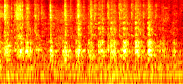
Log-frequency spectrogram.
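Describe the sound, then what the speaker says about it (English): A whisk scraping and knocking around the edges of a pot of banana pudding custard, a quick regular rhythm of metallic strokes, close and clear with no talking. "You want to make sure you're whisking constantly around the edges"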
